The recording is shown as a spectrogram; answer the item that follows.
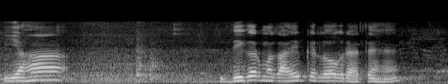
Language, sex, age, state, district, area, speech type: Urdu, male, 60+, Uttar Pradesh, Muzaffarnagar, urban, spontaneous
